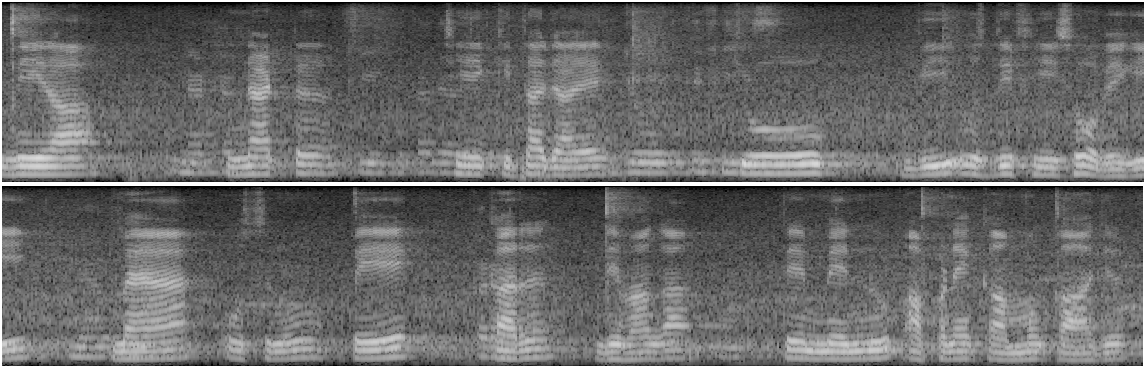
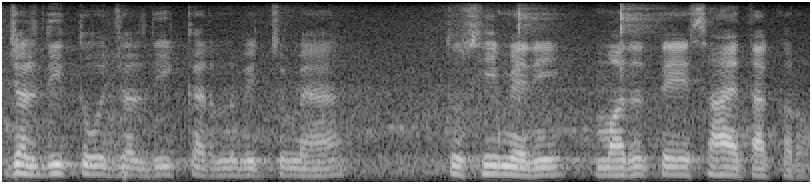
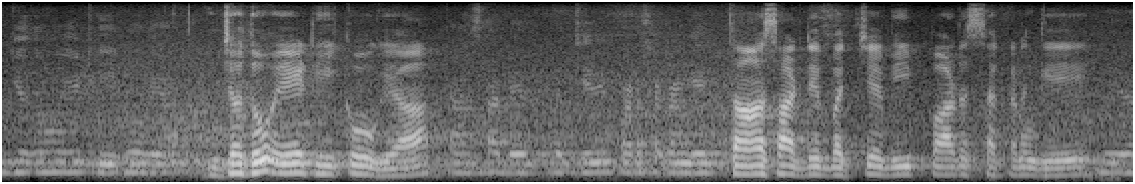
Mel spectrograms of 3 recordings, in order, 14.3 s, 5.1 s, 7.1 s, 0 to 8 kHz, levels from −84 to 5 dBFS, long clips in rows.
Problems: none marked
